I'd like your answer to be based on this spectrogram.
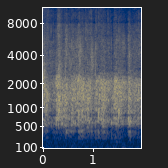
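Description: Steady audience applause at a religious discourse, many hands clapping in a continuous, moderately loud wash with small surges in intensity across two seconds.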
